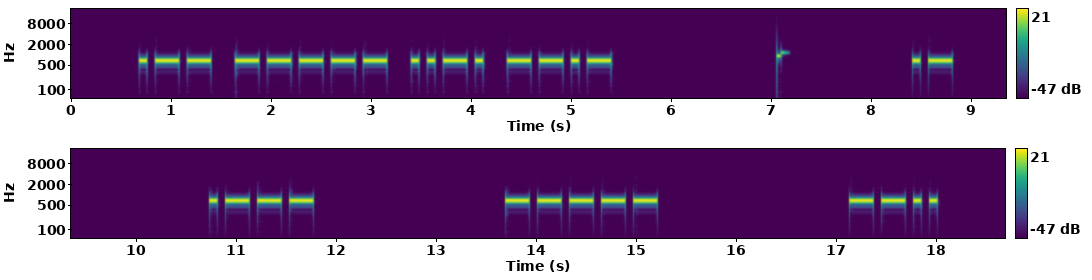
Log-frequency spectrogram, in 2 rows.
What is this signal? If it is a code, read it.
Morse code, heard as a keyed tone, about 15 wpm, spaced as for 6 wpm, 700 Hz. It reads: W0FQ AJ0Z
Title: USA Call Signs - 4 Characters - 8x Character Spacing - 15wpm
